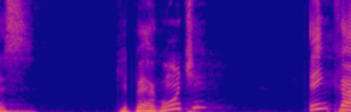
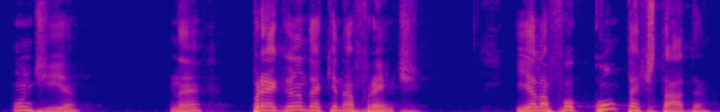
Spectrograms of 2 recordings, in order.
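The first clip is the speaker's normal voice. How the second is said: normal talking voice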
